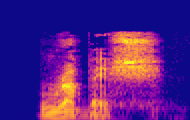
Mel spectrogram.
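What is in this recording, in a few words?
"rubbish", British English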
